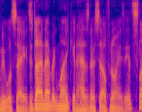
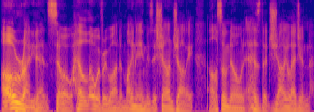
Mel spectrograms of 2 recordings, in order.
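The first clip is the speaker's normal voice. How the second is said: bright American accent, opening with a loud burst; 4 dB louder than usual. Shown as a demonstration. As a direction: introduce yourself as an upbeat American host. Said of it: "do a quick demonstration of my American accent".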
